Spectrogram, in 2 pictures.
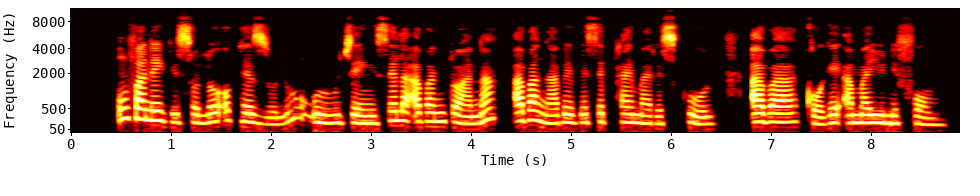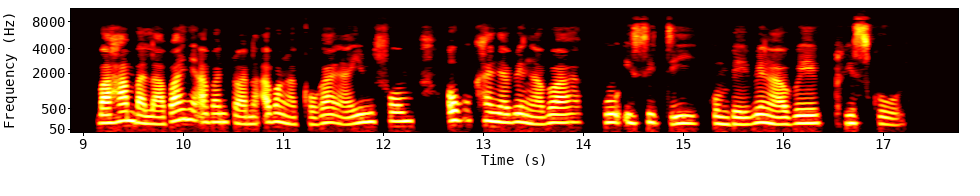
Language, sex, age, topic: North Ndebele, female, 36-49, education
